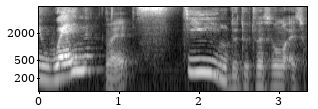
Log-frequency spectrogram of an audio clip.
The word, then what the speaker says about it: Weinstein: qui est cette personne hervé weinstein med ali c'était plus proche de ta première impression c'est wayne tine de toute façon est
